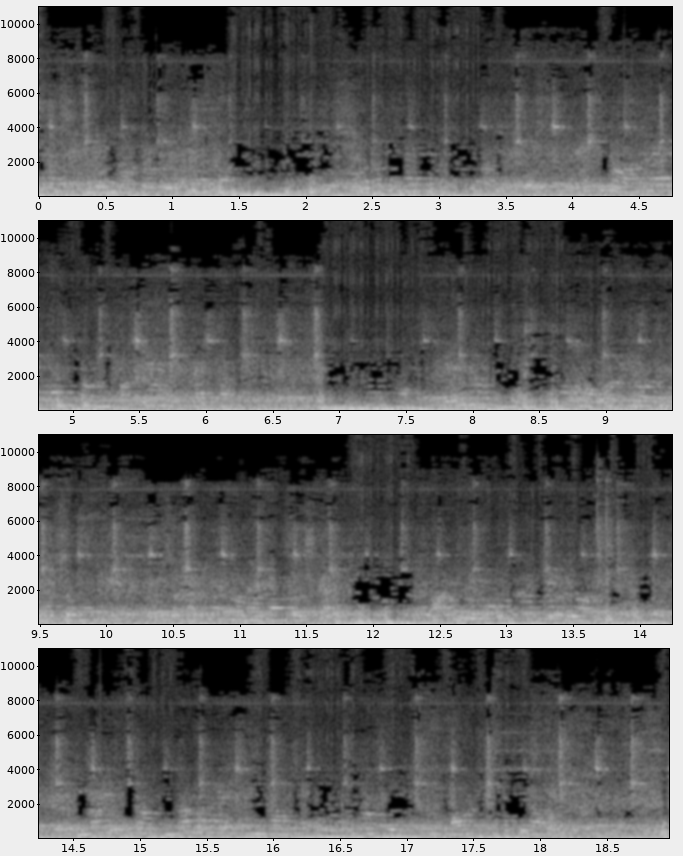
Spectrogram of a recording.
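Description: A train rolls along the tracks with a low rumble.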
